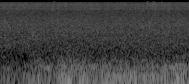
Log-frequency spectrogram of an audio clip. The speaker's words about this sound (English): A streak of light flew across the dark and cloudy night sky, soon followed by a deafening boom and a spine-chilling crackle. The sound rang throughout all of Canterlot, practically shaking homes and the ponies who lived inside them.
